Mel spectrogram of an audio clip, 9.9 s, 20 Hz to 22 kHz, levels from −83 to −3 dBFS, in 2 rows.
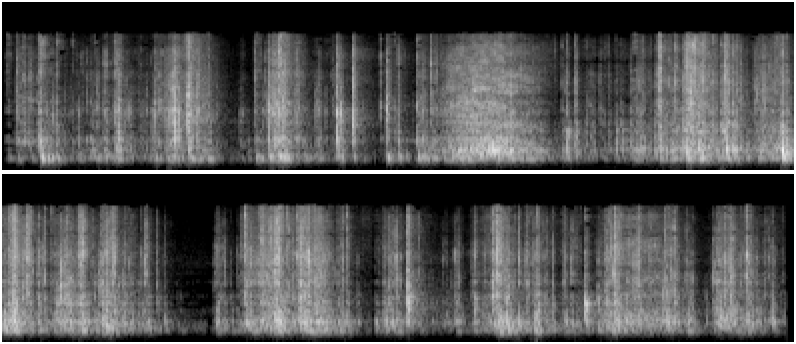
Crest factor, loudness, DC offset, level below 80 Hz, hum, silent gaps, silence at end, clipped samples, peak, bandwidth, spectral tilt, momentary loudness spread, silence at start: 24 dB; -22 LUFS; under 0.1%; -84 dBFS; none; none; 0.05 s; under 0.1%; 0 dBFS; 11.5 kHz; 0 dB/octave; 14 LU; 0 s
